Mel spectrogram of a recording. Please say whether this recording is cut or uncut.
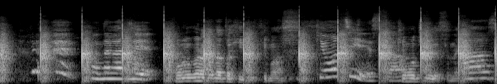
uncut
